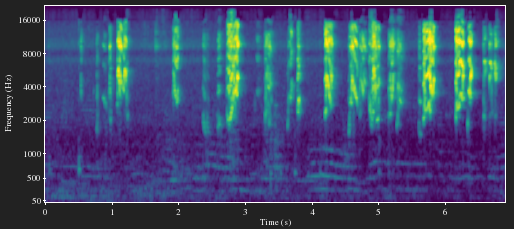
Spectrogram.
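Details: Pet Euwing green opaline and lutino lovebirds at morning time give sharp, shrill chirps, steady and irregular, some in rapid pairs, with faint lower tones in the background.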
